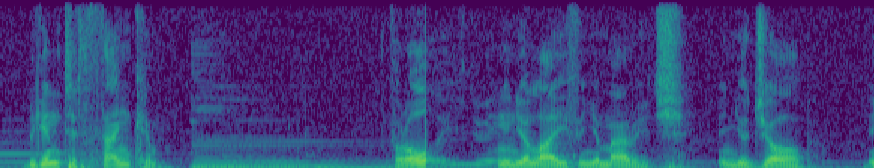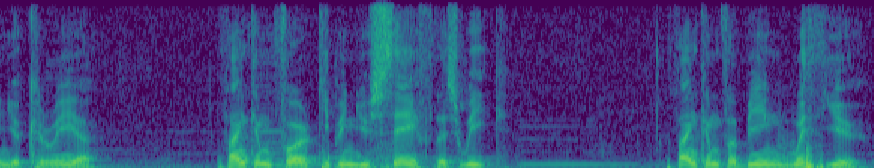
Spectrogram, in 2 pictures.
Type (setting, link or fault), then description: setting, large echoing room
